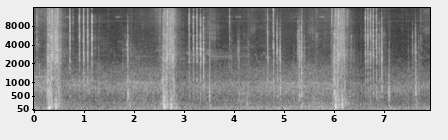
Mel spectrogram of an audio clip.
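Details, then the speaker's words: 2001 Honda CR250 two-stroke dirt bike sold as non-runner: three kick-over strokes, even whoosh with light clatter, no firing; turns over smoothly, so owner doubts bad rod bearing or top end. "Doesn't want to go, but it sounds really smooth kicking it over. So, I don't think there's a rod bearing bad, and I don't think the top end's bad."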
